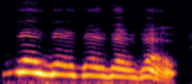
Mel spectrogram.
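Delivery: high, loud string settling downward; alarmed interruption. Retold or imitated. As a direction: cut in high, then bring it down. Acted interrupting the manager.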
